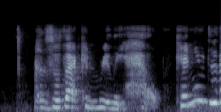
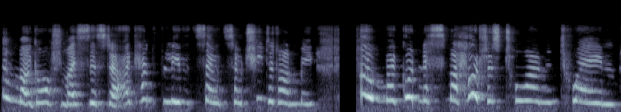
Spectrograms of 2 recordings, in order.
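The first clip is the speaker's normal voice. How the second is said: high, over-the-top swooning lament; melodramatic heartbroken sister; 10 semitones higher, 4 dB louder than usual. Retold or imitated. Heartbroken drama heroine pouring out her woes to her sister, high and swooning. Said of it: "then they can just say, like".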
